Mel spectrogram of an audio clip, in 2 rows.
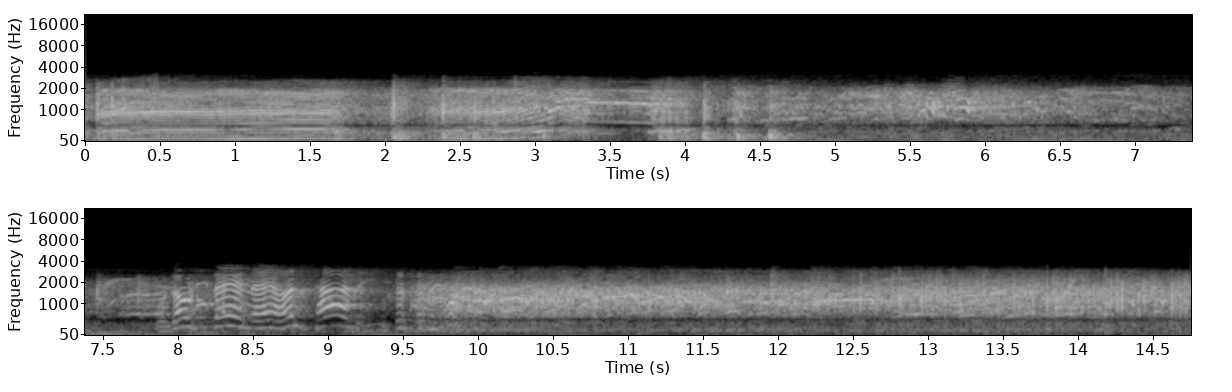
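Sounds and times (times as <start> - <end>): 
cow mooing: 0.1 - 3.5
laughter: 3.4 - 14.6.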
